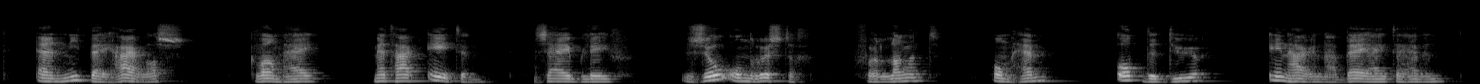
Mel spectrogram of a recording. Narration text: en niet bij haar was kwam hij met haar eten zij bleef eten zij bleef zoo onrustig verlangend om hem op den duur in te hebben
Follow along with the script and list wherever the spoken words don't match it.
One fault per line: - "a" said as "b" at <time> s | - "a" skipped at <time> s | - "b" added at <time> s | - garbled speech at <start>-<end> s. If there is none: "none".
- "eten zij bleef" skipped at 6.3 s
- "hare nabijheid" added at 12.9 s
